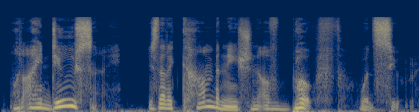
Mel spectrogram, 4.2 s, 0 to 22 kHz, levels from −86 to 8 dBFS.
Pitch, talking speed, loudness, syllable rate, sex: 125 Hz, 185 wpm, -21 LUFS, 4.8 syllables/s, male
